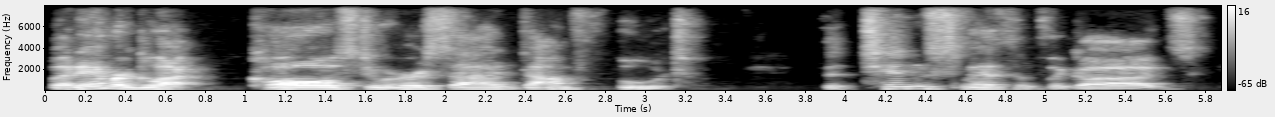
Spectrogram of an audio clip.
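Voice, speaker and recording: A man giving a theatrical reading of a humorous text in a mock-solemn, deliberate manner with dramatic pauses. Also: medium pitch. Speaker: reader of a comic essay.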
